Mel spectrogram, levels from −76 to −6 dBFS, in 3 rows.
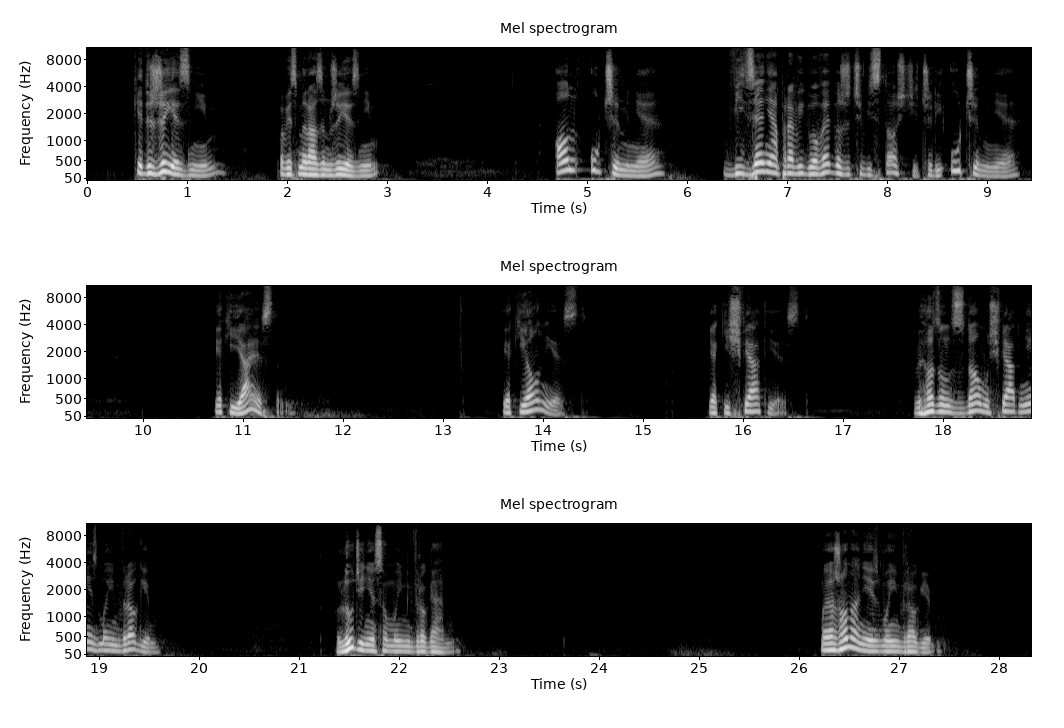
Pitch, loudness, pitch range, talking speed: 150 Hz, -25 LUFS, 125-175 Hz, 95 wpm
